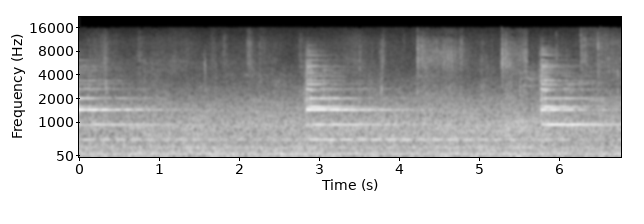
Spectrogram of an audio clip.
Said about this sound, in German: Und das nenne ich mal Zufall, dass die Uhr ausgerechnet jetzt schlägt. Ja, also wir haben jetzt in diesem Moment sehr große Glück gehabt. Wir haben jetzt 11 Uhr.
